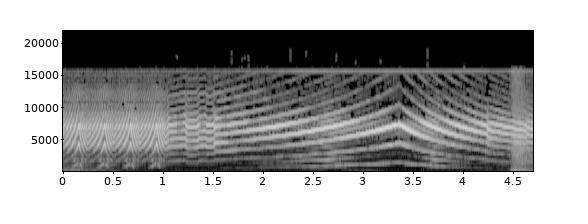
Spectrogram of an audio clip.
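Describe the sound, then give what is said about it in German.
An electronic siren from an electronic circuit, with harmonic-rich tones: a fast warbling yelp at first, then a slow tone sweeping steadily upward and back down, ending in a brief burst of noise. Loud, with no talking. “Da können wir unterschiedliche so ähm, Sirenen und so weiter machen.”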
